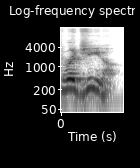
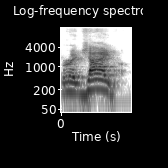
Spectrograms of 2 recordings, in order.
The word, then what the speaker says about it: Regina: Because I know, the way I read it, it says Regina. But the thing is, Canadians pronounce it Regina, right?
